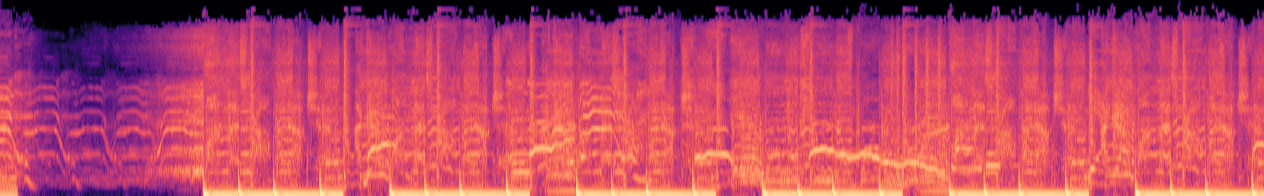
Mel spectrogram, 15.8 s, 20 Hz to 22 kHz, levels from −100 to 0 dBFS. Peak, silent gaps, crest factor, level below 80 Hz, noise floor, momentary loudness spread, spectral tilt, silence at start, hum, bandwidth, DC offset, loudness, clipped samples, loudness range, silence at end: -4 dBFS; none; 10 dB; -14 dBFS; -38 dBFS; 6 LU; -3.5 dB/octave; 0 s; none; 16 kHz; under 0.1%; -15 LUFS; under 0.1%; 2 LU; 0 s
